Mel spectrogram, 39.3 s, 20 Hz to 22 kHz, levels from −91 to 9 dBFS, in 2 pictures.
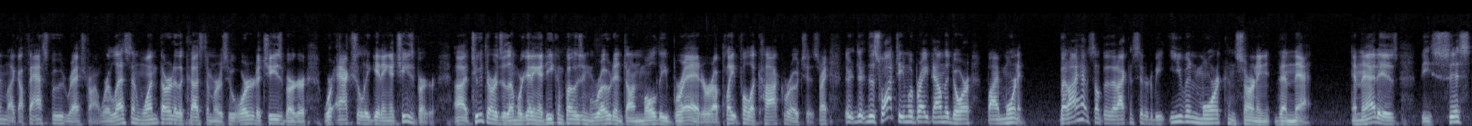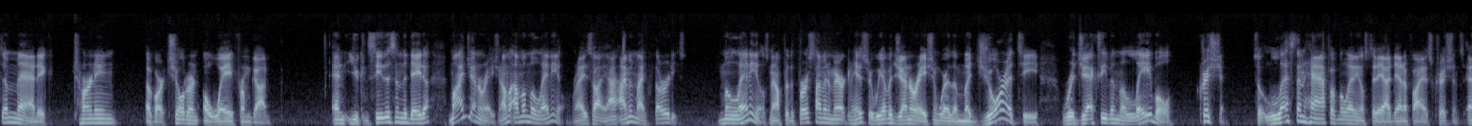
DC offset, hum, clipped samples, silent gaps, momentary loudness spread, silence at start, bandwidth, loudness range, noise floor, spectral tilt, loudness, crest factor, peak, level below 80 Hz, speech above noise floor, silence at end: under 0.1%; none; under 0.1%; none; 8 LU; 0 s; 13.5 kHz; 2 LU; -60 dBFS; -5.5 dB/octave; -24 LUFS; 18 dB; -6 dBFS; -60 dBFS; 37 dB; 0 s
